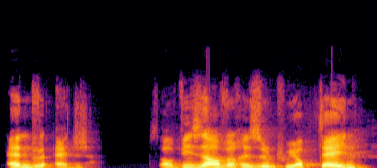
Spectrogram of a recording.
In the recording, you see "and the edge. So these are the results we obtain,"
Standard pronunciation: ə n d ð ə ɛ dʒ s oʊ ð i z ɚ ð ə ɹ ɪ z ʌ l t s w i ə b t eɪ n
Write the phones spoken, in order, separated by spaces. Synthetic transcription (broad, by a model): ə n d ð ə ɛ dʒ s oʊ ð i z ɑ ð ə ɹ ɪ z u l t w i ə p t eɪ n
